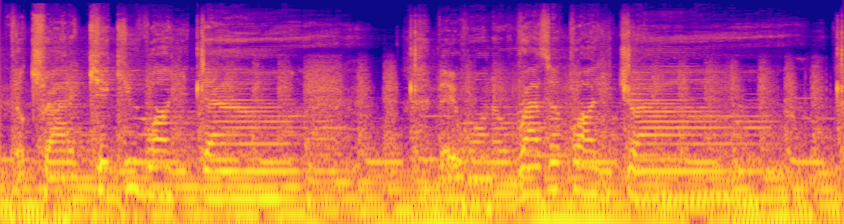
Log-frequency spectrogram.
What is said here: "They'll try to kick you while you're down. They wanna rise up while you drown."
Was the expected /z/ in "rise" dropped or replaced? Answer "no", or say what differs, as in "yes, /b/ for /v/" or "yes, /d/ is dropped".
no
